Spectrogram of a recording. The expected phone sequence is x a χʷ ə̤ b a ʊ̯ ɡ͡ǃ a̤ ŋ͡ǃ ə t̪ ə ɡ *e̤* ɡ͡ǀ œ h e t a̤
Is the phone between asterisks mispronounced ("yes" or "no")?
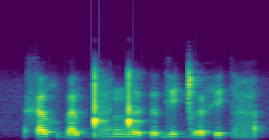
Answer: yes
